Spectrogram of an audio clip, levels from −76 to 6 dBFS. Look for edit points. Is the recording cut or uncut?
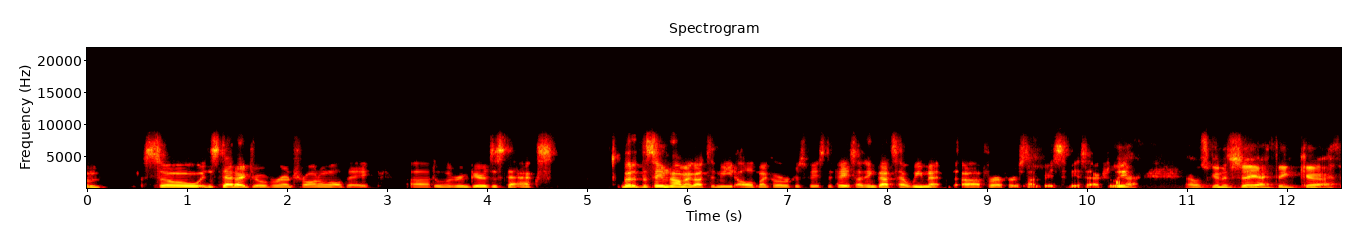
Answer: uncut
